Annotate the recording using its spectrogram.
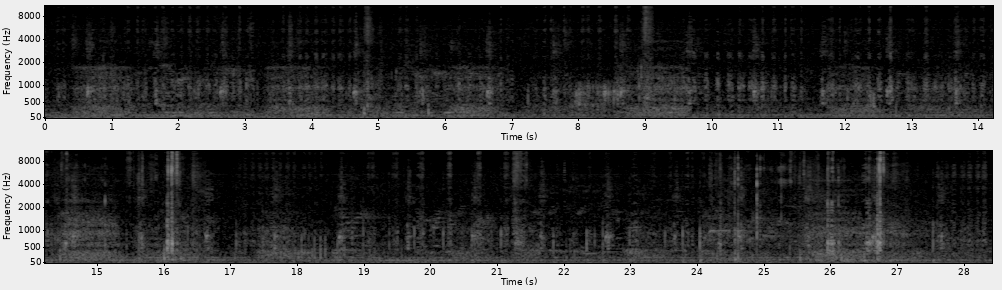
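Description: Faint, steady scratching of a colored pencil shading on paper over a marker base, with one sharp tap about two-thirds of the way through.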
